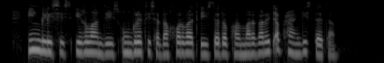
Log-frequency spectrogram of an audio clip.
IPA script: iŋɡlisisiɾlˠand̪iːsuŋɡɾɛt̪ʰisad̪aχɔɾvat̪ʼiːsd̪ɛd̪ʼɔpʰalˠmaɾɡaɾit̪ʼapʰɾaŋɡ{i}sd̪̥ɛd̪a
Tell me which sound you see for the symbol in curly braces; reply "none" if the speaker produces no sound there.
i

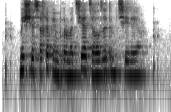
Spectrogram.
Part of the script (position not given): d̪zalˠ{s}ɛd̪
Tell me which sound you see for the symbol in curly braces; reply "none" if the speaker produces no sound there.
z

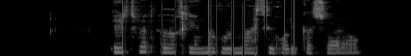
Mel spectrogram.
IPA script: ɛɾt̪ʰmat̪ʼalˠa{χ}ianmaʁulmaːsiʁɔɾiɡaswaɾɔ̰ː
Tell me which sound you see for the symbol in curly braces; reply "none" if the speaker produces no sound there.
χ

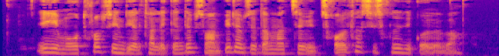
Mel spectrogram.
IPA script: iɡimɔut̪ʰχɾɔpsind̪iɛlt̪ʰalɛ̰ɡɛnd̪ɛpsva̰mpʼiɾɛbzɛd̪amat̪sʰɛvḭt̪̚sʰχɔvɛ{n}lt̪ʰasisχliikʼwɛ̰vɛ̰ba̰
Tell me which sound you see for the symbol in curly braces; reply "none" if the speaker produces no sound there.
none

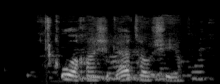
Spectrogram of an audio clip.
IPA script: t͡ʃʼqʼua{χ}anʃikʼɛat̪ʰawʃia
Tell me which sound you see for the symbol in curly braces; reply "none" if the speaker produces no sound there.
χ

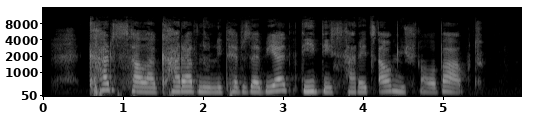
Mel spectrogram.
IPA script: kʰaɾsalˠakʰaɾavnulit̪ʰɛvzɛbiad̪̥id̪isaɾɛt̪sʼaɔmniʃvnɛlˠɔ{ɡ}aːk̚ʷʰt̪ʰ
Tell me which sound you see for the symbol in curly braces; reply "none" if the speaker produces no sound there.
b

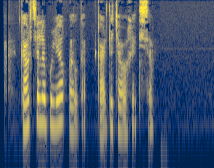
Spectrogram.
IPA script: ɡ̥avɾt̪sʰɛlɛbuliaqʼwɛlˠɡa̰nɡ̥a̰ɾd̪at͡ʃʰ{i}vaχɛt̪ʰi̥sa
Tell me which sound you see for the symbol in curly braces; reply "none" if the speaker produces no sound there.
a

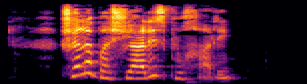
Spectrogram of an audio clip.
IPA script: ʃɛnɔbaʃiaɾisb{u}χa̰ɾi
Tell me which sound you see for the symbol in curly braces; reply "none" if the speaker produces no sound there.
u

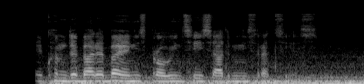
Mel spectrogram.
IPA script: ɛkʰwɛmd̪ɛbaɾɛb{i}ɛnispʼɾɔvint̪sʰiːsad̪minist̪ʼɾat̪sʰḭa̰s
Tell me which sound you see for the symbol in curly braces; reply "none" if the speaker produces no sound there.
a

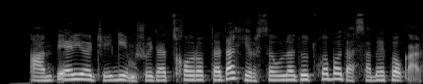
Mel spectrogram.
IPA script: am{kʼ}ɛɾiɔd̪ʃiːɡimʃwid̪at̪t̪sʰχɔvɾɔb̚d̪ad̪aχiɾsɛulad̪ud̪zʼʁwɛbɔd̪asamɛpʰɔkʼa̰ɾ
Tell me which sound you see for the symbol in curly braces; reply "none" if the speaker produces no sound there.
pʼ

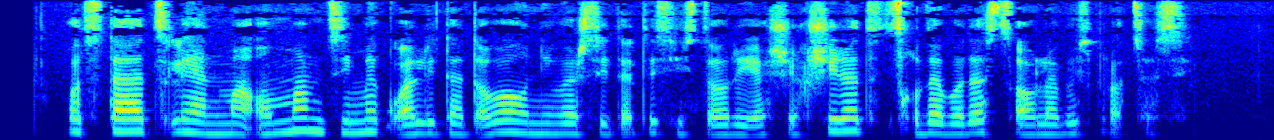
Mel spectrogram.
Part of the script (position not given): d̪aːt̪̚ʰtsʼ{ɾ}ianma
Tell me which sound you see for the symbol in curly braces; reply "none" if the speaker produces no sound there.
l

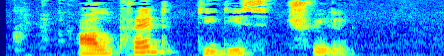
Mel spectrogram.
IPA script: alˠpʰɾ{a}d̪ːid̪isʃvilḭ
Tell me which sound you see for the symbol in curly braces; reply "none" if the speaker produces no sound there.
ɛ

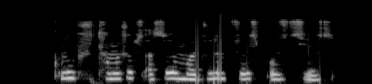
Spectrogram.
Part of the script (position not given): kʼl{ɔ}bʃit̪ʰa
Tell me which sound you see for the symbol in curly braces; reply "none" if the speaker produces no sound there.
u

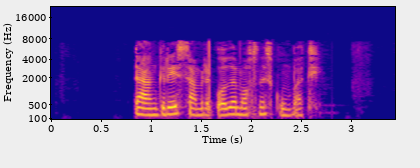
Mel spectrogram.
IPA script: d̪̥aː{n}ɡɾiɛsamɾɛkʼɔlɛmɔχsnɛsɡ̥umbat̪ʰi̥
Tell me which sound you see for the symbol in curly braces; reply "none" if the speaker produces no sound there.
ŋ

